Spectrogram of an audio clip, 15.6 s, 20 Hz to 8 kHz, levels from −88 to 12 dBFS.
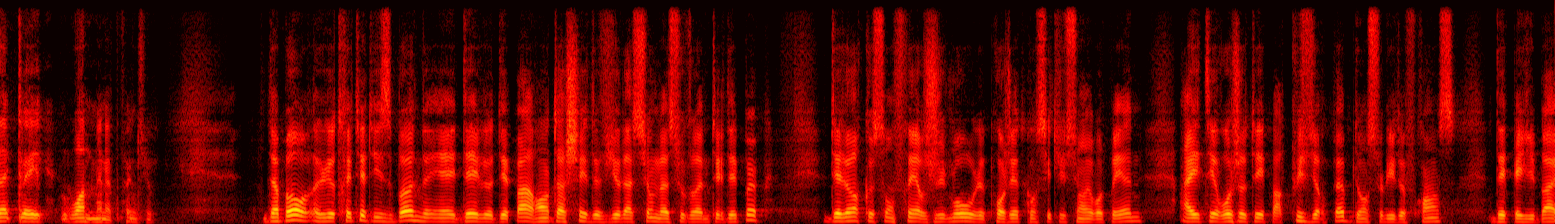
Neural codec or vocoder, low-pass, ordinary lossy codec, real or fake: codec, 16 kHz, 1 kbps, FunCodec, trained on LibriTTS, 50 frames a second; none; none; fake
